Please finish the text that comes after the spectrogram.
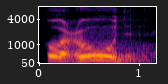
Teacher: Wawunya tidak ada gunnahnya, ain juga tidak ada gunnahnya.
